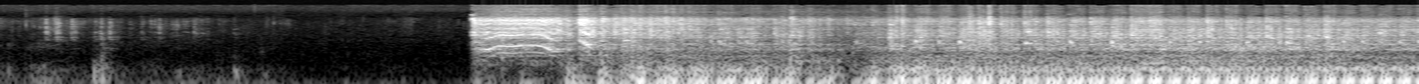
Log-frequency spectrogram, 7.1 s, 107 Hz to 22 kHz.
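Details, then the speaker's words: 1999 Toyota Camry LE after rod-knock repair with rewelded piston, cold start at seven degrees: catches then lumpy, skipping idle on three cylinders, one dead cylinder. "oh check engine light it thinks it's misfiring oh we're losing we're losing power fast"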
